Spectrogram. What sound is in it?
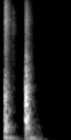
Two Door Knocks
two, knocking, hit, two-bits, wooden, knock, bits, bang, door, closed, knuckles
